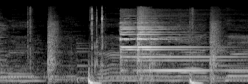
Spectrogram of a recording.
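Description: Background music with a beat, joined about a second in by a bright bell chime that rings on for most of a second: the notification-bell sound effect of a subscribe-button animation.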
